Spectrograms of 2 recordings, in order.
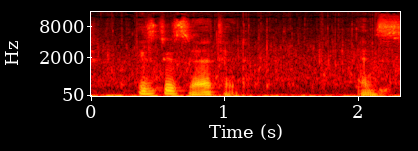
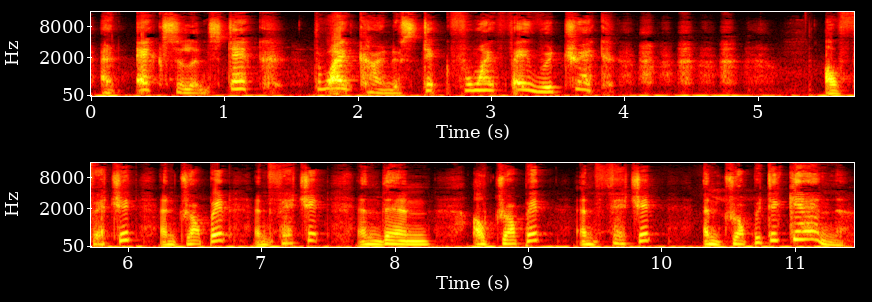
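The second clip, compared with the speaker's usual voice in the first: high, loud, excited dog voice; gleeful dog; eager dog; 8 semitones higher, 5 dB louder than usual. Acted. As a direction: bounce through it like a playful dog. Dog character speaks.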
